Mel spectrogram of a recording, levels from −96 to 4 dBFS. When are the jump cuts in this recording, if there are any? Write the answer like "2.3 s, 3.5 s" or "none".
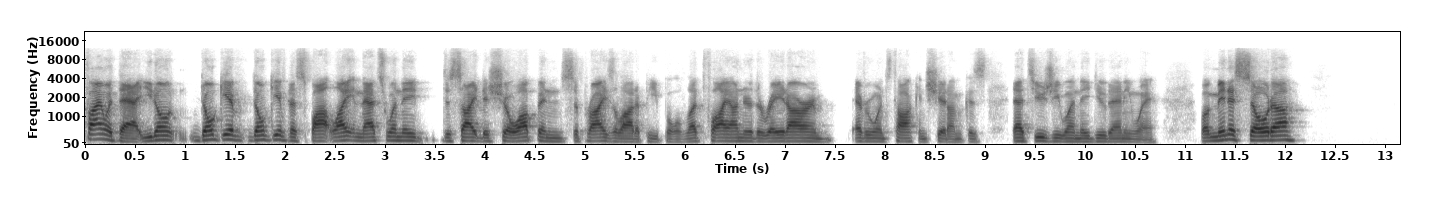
2.0 s, 6.2 s, 8.6 s, 10.2 s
